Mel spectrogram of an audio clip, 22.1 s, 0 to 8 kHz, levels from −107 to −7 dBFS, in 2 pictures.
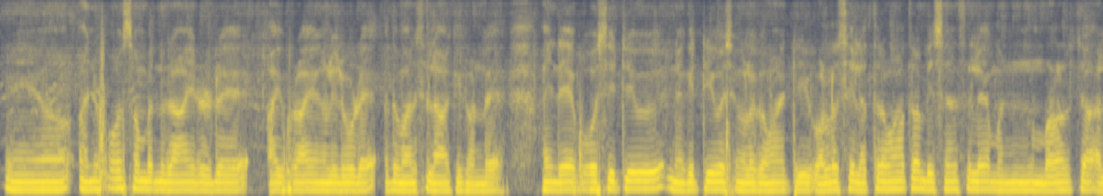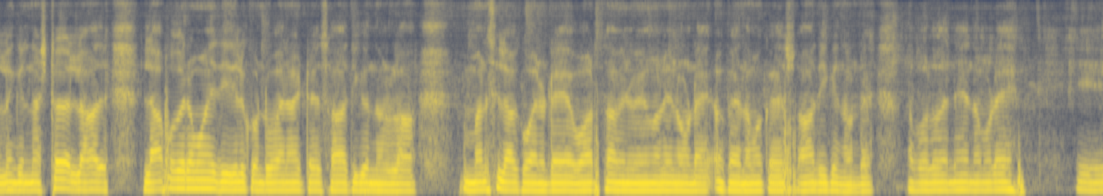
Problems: constant background noise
